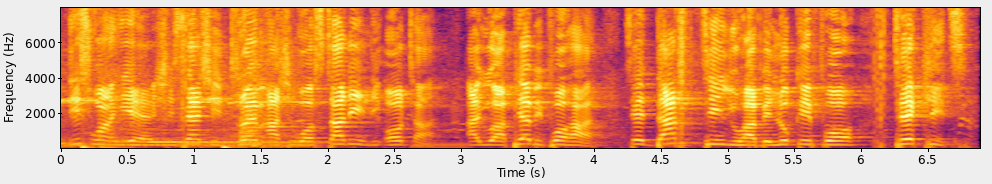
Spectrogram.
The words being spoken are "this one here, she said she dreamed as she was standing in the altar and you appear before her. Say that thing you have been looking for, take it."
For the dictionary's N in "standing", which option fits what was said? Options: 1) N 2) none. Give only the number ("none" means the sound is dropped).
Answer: 2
